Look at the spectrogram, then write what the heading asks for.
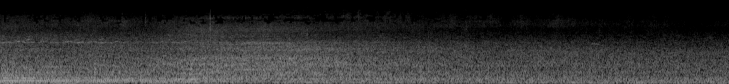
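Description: Union Pacific freight train going by: the diesel locomotives' engine hum fades in the first couple of seconds, leaving a steady rumble of rolling cars that slowly grows quieter.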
